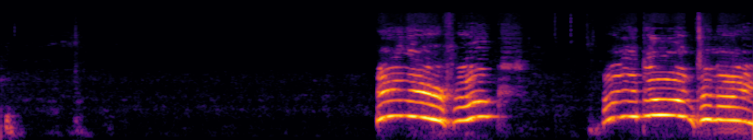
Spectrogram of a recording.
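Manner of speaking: very high, squeaky, goofy voice. Bringing Judge Mickey back on the show to greet the folks, goofy Judge Mickey voice. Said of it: "That's goofy".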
